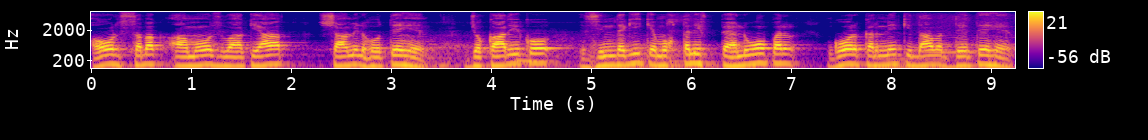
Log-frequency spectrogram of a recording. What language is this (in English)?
Urdu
